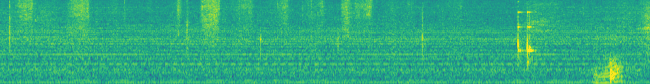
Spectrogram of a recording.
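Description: Soft, faint swishes of a pastry brush spreading egg wash over a proofed yeast-dough loaf, heard over a steady low hum. A light click comes near the end.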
